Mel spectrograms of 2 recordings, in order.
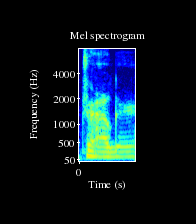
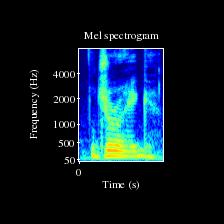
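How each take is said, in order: First: The word ends with an r sound. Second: The word ends without an r sound. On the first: The speaker calls it wrong. "most people call it draugr" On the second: The speaker calls it right. "that's actually pronounced wrong, I found out"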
